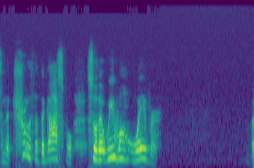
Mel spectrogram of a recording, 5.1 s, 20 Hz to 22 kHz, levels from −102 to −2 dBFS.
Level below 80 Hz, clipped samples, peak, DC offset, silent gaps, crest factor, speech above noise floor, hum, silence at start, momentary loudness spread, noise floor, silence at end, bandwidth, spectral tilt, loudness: -76 dBFS; under 0.1%; -6 dBFS; under 0.1%; none; 22 dB; 43 dB; none; 0 s; 19 LU; -68 dBFS; 0 s; 8.4 kHz; -5.5 dB/octave; -25 LUFS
